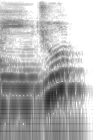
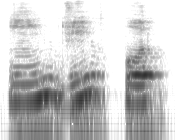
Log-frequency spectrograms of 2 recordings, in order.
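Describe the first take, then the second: First: The final vowels are joined in one syllable. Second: The final vowels are split into two syllables.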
